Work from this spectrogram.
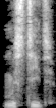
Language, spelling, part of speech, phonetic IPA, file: Russian, мстить, verb, [msʲtʲitʲ], Ru-мстить.ogg
- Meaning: to avenge, to revenge, to retaliate (to take vengeance)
